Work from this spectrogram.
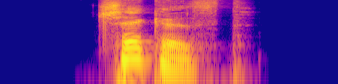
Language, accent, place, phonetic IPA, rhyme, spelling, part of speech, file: German, Germany, Berlin, [ˈt͡ʃɛkəst], -ɛkəst, checkest, verb, De-checkest.ogg
- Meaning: second-person singular subjunctive I of checken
